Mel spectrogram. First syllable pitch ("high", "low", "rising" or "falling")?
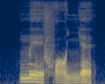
falling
